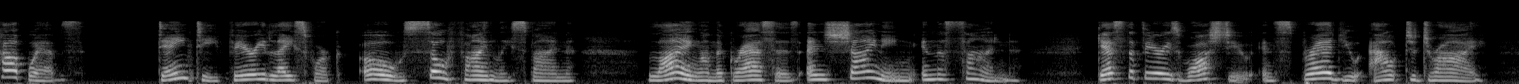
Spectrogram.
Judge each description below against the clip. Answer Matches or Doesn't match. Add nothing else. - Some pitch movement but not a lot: Matches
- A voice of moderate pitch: Doesn't match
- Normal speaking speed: Doesn't match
